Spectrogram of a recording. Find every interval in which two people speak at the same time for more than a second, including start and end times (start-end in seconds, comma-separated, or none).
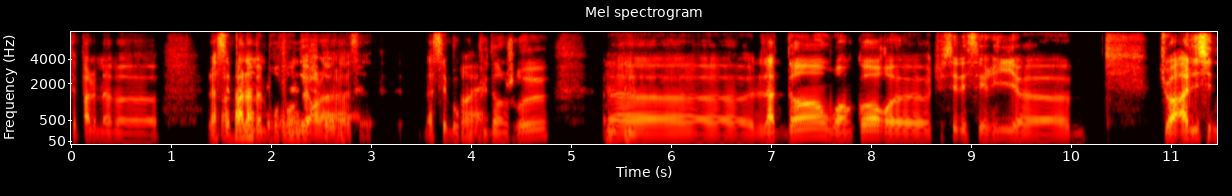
1.5-2.8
